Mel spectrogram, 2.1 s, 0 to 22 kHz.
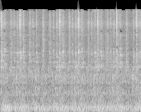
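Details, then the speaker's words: Normal idle: an even, steady idle with light ticking about three times a second on a Daimler limousine's first start after 32 years, in neutral in a cold garage. The owner wonders if it is only running off the carb. "it's running. Did I do it? Or is that just running off the carb?"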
